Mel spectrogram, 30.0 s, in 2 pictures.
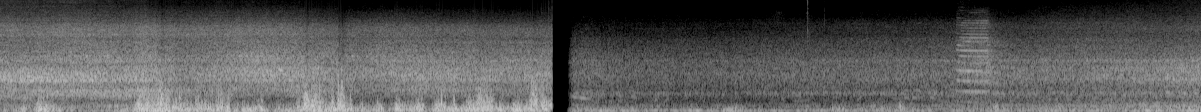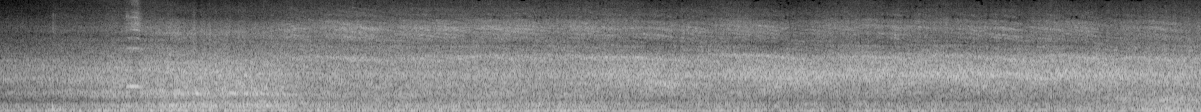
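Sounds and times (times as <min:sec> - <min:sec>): train passing rumble: 0:00.0 - 0:30.0
train horn blast: 0:11.9 - 0:12.6, 0:16.4 - 0:17.4.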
